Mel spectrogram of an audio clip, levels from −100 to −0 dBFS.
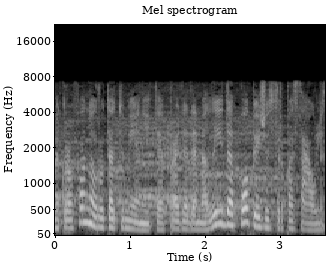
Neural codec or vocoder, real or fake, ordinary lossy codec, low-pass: none; real; MP3, 48 kbps; 7.2 kHz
